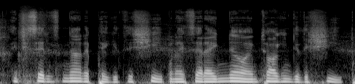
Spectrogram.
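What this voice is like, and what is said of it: Poor imitation of another person's voice. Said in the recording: “terrible Truman Capote impression ... you're doing a Truman Capote”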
